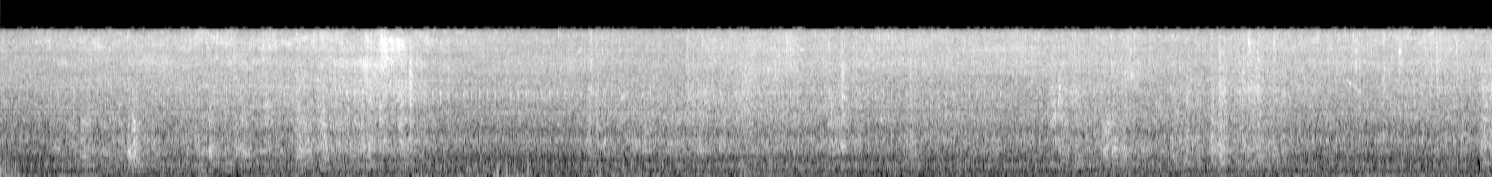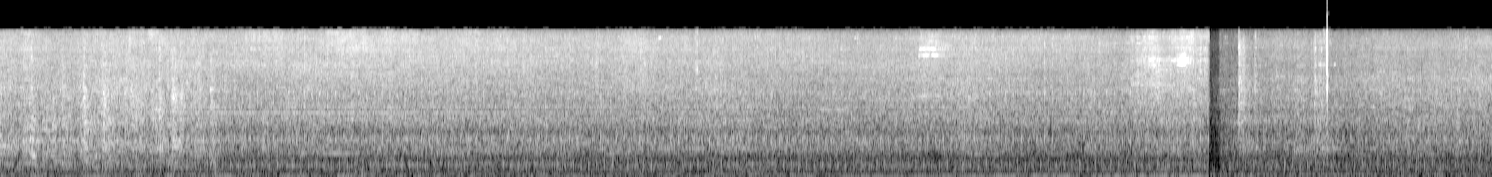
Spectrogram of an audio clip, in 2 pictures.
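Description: Heavy diesel machinery running: excavators and dump trucks working in a rock quarry, with scattered rattles and knocks of rock and steel.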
